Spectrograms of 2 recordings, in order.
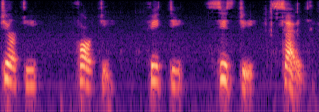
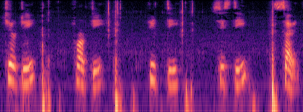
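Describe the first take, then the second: First: "Thirty, forty, fifty, sixty, seventy" louder, each word stressed on "thir", "for", "fif", "six", "se" with a falling end; teacher model. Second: Said in the usual way. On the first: Shown as a demonstration. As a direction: say each number firmly for pupils to copy.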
